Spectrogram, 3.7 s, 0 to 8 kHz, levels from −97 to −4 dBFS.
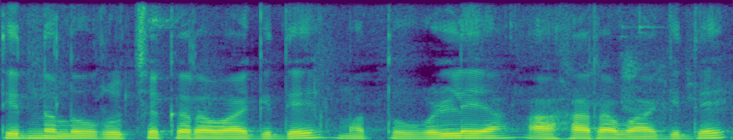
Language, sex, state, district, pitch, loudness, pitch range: Kannada, male, Karnataka, Koppal, 120 Hz, -16 LUFS, 110-125 Hz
